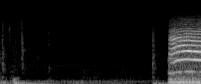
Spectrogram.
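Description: A cat lets out one loud, drawn-out meow with a clear, tonal pitch, coming suddenly after a stretch of quiet low rumble and a few faint taps.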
